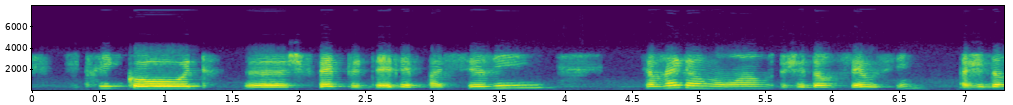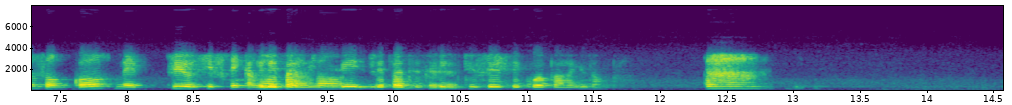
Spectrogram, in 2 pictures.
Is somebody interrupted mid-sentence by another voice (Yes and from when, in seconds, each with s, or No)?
Yes, from 9.0 s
